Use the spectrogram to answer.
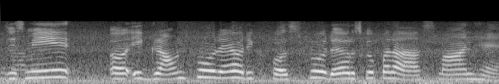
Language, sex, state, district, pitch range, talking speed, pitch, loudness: Hindi, female, Chhattisgarh, Raipur, 235-300 Hz, 180 wpm, 265 Hz, -11 LUFS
